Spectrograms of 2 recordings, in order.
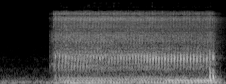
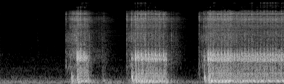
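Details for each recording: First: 2010 Hot Bodies Stadium Pro 2 nitro truck with LRP .32 engine, warmed, primed, first break-in start on Byron 30% nitro fuel via rotostart: harsh buzzing crank, then lower note near the end as fuel reaches the engine. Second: 2010 Hot Bodies Stadium Pro 2 nitro truck, LRP .32 engine, warmed, primed, on 30% fuel, rotostart-started: three short high starter whirs with no firing; cranks but won't start, owner suspects air in the long fuel line.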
